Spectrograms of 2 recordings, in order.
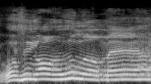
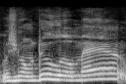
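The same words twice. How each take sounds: First: It is said in the drunk guy's mocking voice. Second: It is said in a plain, flat voice.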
